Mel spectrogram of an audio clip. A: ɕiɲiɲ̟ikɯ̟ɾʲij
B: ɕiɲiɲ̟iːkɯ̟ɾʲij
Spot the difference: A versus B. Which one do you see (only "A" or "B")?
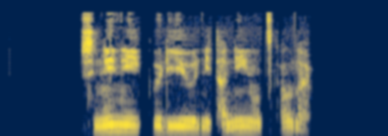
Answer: B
